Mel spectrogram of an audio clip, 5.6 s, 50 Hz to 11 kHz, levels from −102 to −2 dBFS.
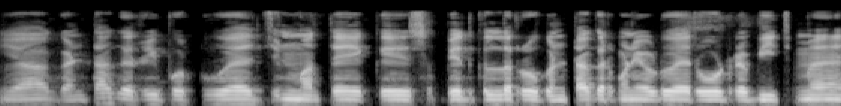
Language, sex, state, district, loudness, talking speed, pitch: Marwari, male, Rajasthan, Nagaur, -24 LUFS, 200 wpm, 105 Hz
